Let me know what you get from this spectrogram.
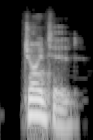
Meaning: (adjective) 1. Having joints 2. Extremely full of people, packed, chockablock; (verb) simple past and past participle of joint
- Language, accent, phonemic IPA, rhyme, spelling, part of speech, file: English, Australia, /ˈd͡ʒɔɪntɪd/, -ɔɪntɪd, jointed, adjective / verb, En-au-jointed.ogg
